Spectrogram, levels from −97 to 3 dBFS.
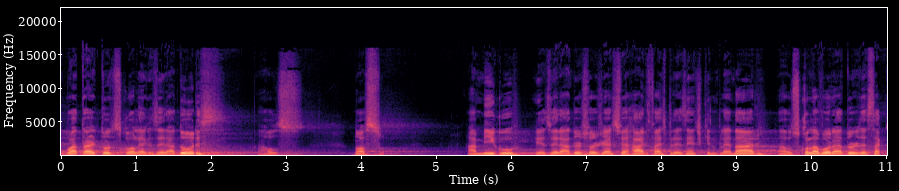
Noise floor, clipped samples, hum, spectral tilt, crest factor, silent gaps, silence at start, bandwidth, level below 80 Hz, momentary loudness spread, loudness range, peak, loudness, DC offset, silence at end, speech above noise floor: -60 dBFS; under 0.1%; none; -6.5 dB/octave; 20 dB; none; 0 s; 16 kHz; -50 dBFS; 16 LU; 9 LU; -4 dBFS; -24 LUFS; under 0.1%; 0 s; 37 dB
